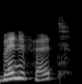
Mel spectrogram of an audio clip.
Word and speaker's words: benefit: on the last syllable as in benefit benefit it's on the first one you don't need to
